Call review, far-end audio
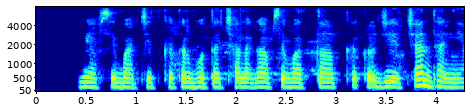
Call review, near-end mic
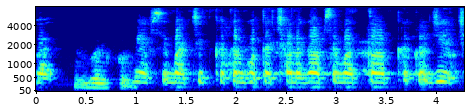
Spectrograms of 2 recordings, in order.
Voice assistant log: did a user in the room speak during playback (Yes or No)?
Yes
